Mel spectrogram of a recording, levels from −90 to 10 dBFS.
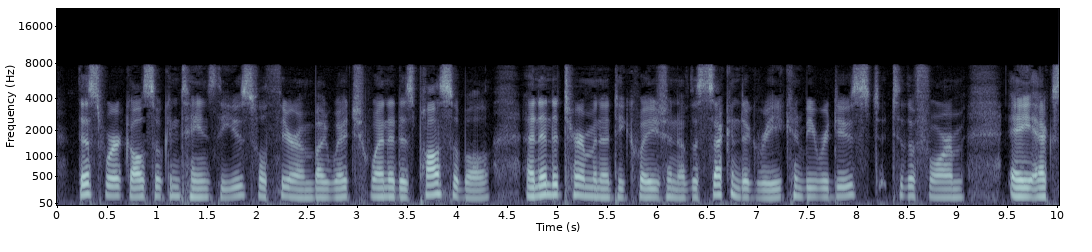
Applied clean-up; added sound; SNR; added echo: none; none; none; none.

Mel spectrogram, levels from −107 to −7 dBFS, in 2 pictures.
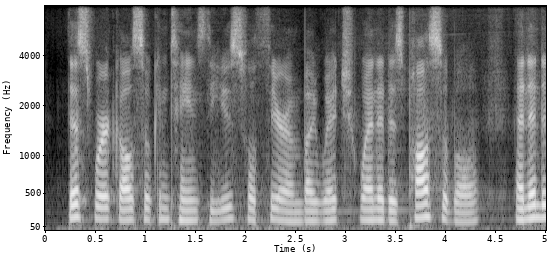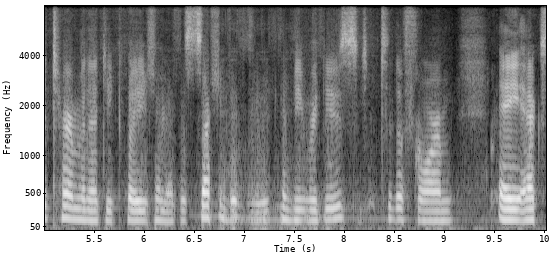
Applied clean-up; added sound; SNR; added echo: neural separator model SepFormer DNS4.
